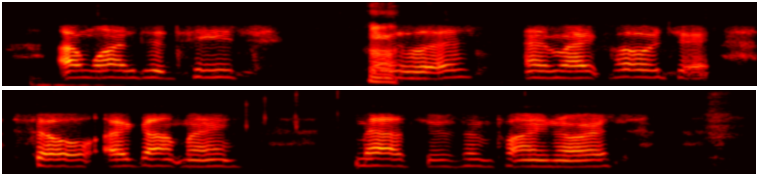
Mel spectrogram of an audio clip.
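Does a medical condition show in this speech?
Yes: ALS; terminal, symptoms from early 2023, diagnosed after at least six months, walking distance steadily declining; vibrating neurons in head, no longer writing poems or revising; great difficulty speaking, speech garbled, still talking and swallowing food.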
